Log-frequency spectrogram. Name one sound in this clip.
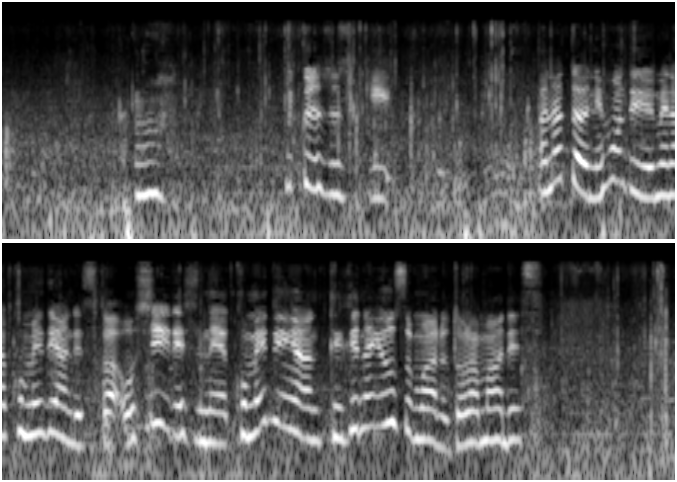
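A young woman talks close up with animation.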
